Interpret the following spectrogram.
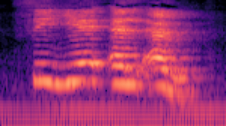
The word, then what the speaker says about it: calm: C-A-L-M. Calm. Very good. Which letter we did not pronounce? C-A. Ka we pronounced. Calm. M we pronounced. What we missed? Yes. So, L is silent there.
